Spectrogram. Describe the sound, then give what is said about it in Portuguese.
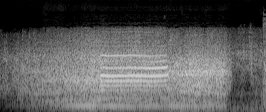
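A vehicle horn blares in one long sustained blast of about four seconds in a dubbed film scene where a truck swerves past a car driving on the wrong side of the road. The tone is loud and steady, swells in the middle, then cuts off. “Ainda bem que o caminhão desviou!”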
